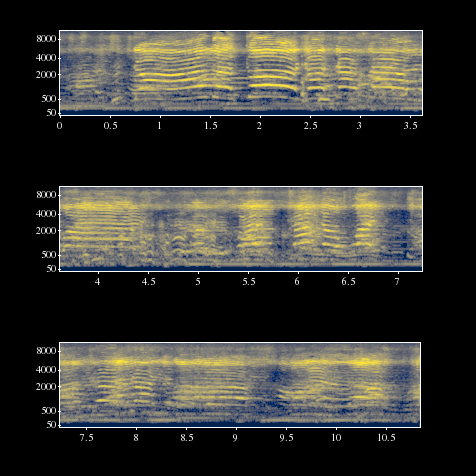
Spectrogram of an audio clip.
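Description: Many young children's voices at once, chattering and calling out over each other, with a steady low hum underneath.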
